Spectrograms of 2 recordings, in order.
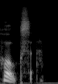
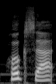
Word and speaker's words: Hoxha: importante de este país, que se llama Enver Hoxha. En albanés, su nombre se pronunciaría Enver Hoxha, pero se escribe Hoxha, Hoxha,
